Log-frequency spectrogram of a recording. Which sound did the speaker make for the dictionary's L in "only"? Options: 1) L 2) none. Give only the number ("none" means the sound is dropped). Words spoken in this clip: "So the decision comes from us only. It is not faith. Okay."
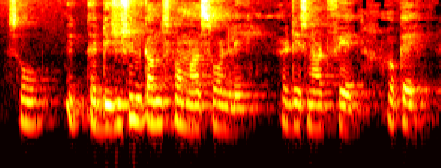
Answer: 1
